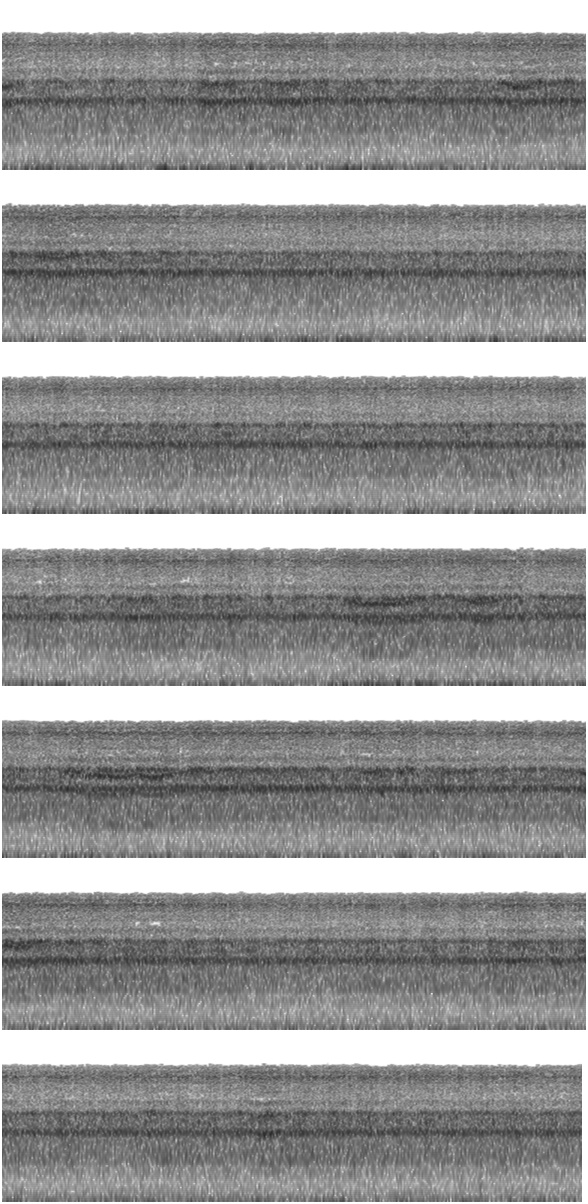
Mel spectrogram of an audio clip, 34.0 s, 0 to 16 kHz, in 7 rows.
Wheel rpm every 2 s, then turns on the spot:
230, 230, 230, 230, 230, 230, 230, 230, 230, 230, 220, 230, 230, 230, 230, 230, 230.
none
